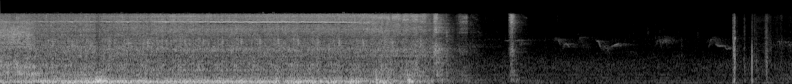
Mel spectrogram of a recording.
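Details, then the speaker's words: 1977 MGB engine, first start in years after wiring changes, on starting fluid, carburetor still needs cleaning: regular even beat about four per second for several seconds, then shuts off; runs cleanly. "actually sounds pretty nice do we blow anything out the back"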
